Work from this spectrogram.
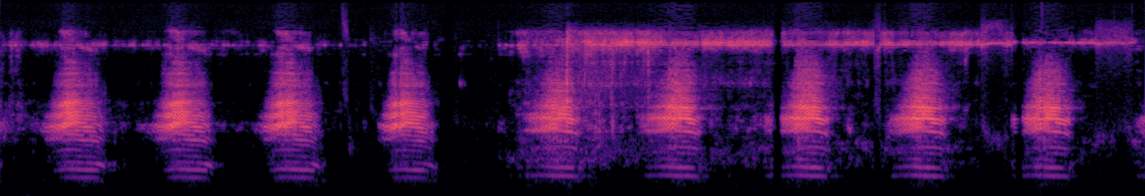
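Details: American bullfrog from the Southeast Texas (Houston) area giving deep, moaning, harmonic croaks roughly every second like a distant cow, with a faint light chirp of a Rio Grande chirping frog in the background.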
